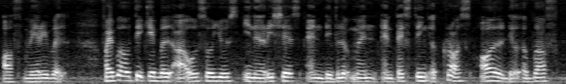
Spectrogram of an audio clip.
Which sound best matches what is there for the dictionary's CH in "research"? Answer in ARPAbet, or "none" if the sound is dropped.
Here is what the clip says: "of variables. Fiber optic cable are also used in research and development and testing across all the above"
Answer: S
